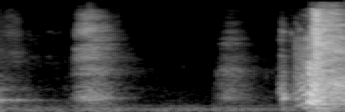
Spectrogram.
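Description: Two quick breaths in, then a loud, sharp burst of air out: a single adult sneeze, with its typical build-up of inhalations before the explosive release.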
